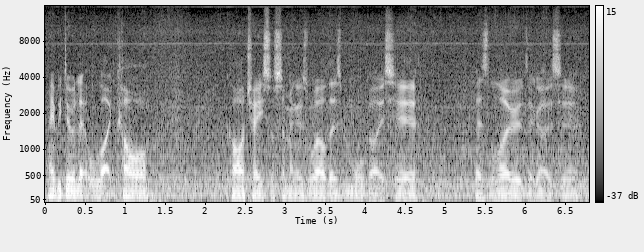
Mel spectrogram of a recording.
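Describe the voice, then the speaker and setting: A man with a hoarse, lost voice, hosting a PC gaming channel and commenting casually while he plays, thinking aloud. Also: low voice, moderate pace, heavy background noise. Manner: relaxed, rambling, thinking aloud. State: hoarse, losing his voice. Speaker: PC gaming benchmark channel host.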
